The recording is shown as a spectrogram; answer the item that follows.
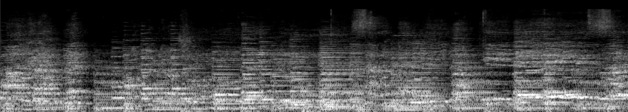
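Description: Mixed choir of women's and men's voices singing in harmony, holding sustained chords that shift every second or so.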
